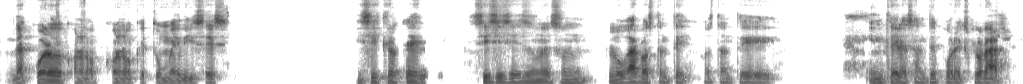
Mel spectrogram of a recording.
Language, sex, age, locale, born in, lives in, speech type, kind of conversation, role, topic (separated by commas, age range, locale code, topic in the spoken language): Spanish, male, 20-24, es-MX, Mexico, Mexico, conversation, unstructured, none, ¿Cuál es tu lugar natural favorito y por qué?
